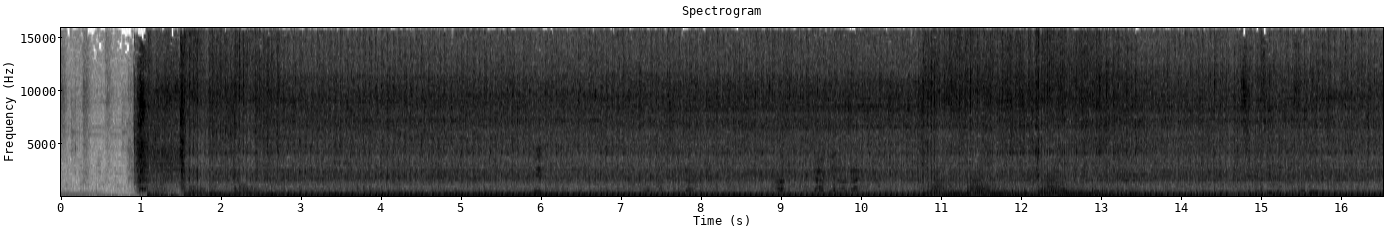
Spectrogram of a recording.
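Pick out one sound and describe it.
A motorcycle engine idles loudly with a steady, deep rumble.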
